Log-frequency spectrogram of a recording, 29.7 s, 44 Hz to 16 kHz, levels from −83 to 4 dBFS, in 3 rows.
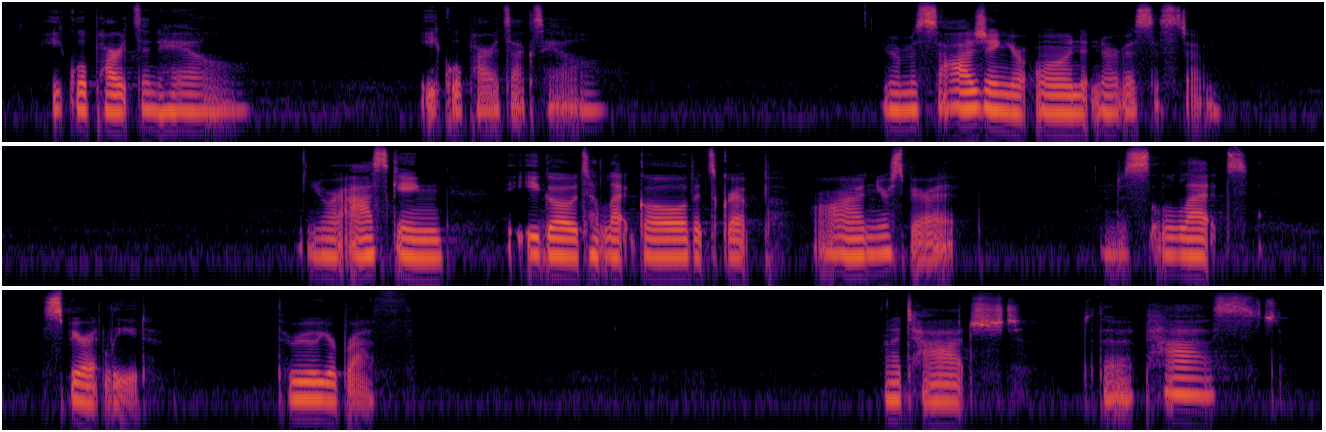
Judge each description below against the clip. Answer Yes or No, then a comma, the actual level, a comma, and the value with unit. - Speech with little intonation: Yes, narrow, 1.9 semitones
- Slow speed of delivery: Yes, slow, 75 wpm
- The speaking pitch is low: No, medium, 165 Hz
